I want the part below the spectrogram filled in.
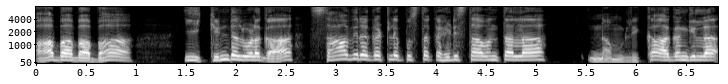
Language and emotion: Kannada, surprised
